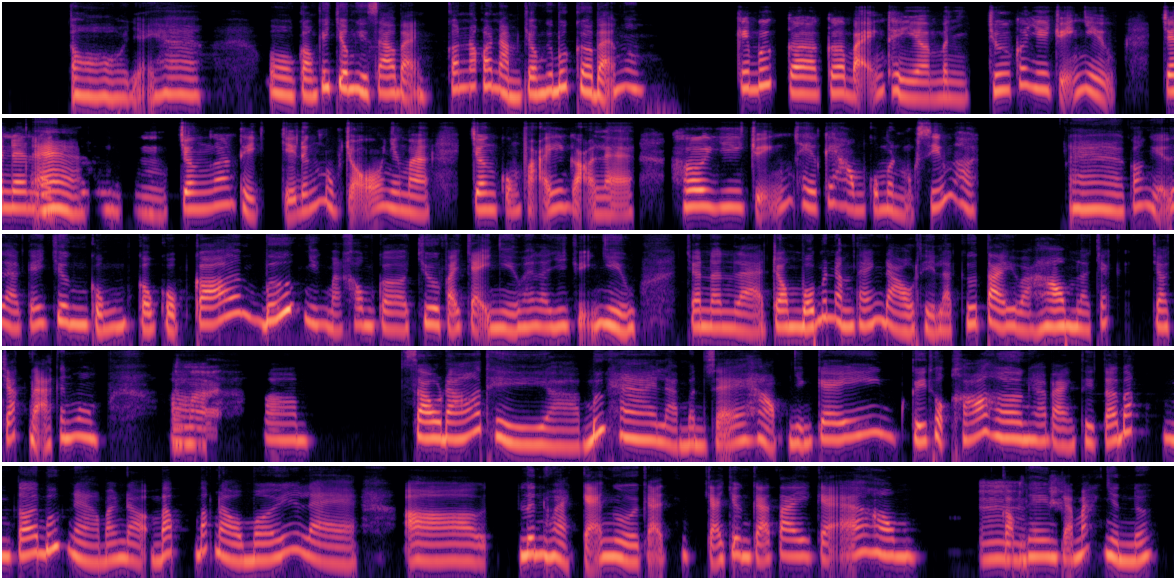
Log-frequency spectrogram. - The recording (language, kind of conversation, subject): Vietnamese, podcast, Bạn có mẹo nào dành cho người mới bắt đầu không?
- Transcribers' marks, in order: other background noise; other noise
